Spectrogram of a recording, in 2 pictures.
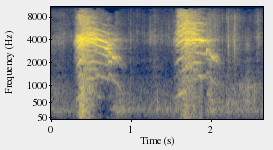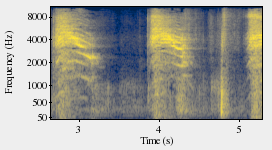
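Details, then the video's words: Little kittens meowing: five or six short, bright, high mews, each under a second, repeated roughly every second with brief silences between, clear and close. "Little kittens meowing and talking"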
